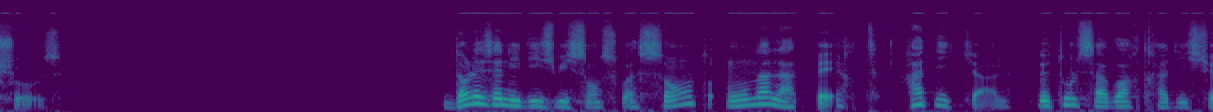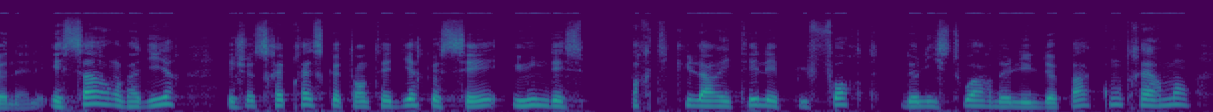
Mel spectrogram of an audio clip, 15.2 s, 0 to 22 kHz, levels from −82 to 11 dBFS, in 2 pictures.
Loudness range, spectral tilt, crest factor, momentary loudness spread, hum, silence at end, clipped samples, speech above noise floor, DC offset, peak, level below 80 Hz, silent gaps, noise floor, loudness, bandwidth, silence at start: 2 LU; -5 dB/octave; 22 dB; 12 LU; none; 0.15 s; under 0.1%; over 51 dB; under 0.1%; -18 dBFS; -76 dBFS; 0.62-0.66 s; under -90 dBFS; -39 LUFS; 15 kHz; 0 s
